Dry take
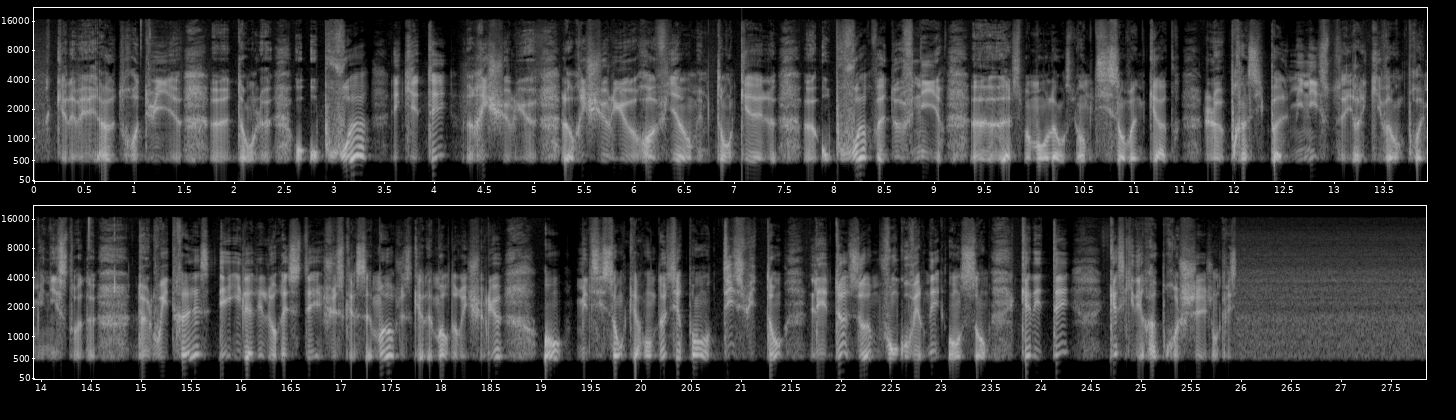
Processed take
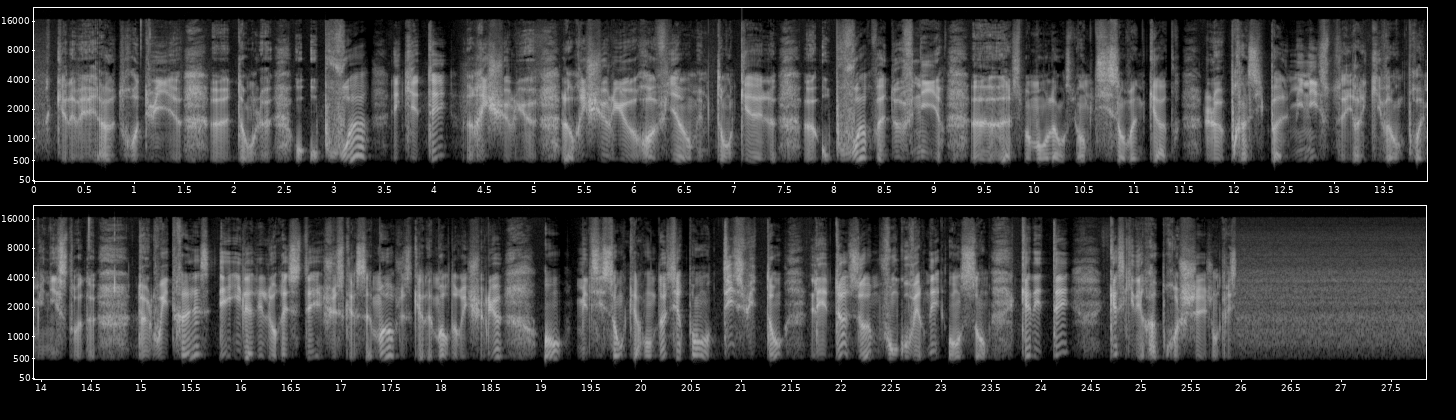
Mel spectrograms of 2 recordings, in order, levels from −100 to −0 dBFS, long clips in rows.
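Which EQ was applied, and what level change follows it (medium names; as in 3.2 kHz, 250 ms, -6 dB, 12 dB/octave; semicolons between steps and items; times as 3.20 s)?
high-pass 1 kHz 24 dB/octave; peaking EQ 1.3 kHz -3 dB; +5.0 dB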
